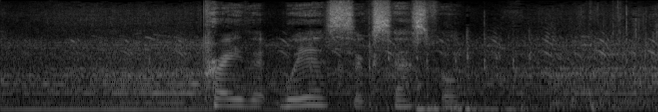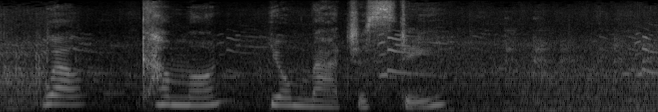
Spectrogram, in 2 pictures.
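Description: A young woman speaks with determination.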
